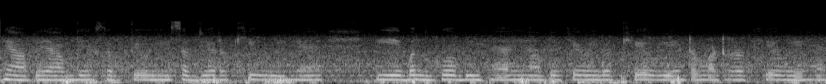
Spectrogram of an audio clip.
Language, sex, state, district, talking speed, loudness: Hindi, female, Haryana, Rohtak, 175 wpm, -19 LUFS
